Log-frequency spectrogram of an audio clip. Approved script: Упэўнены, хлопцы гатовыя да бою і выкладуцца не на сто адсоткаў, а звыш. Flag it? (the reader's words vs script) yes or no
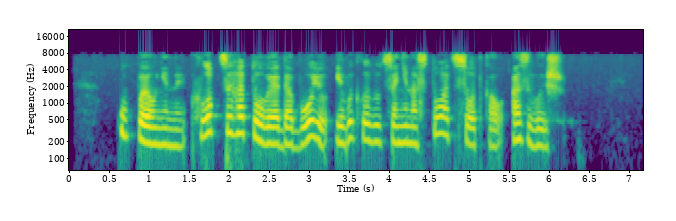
no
